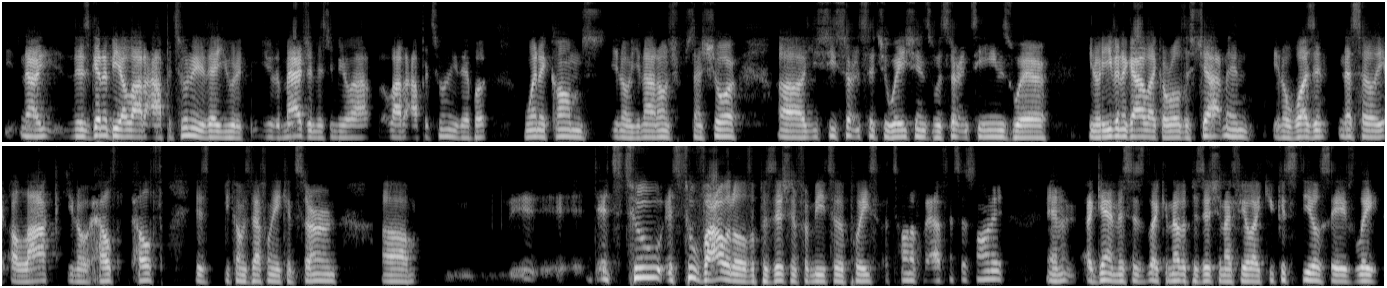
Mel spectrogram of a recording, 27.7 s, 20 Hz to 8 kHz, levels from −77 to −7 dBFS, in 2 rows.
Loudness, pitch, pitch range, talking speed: -25 LUFS, 140 Hz, 130-150 Hz, 225 wpm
